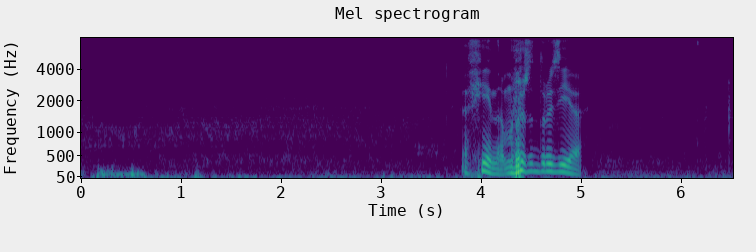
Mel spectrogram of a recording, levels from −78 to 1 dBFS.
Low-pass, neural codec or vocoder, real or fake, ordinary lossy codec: none; codec, 16 kHz, 4 kbps, X-Codec, HuBERT features, trained on LibriSpeech; fake; none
